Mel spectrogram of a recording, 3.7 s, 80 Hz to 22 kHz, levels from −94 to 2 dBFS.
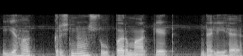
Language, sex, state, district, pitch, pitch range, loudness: Hindi, male, Delhi, New Delhi, 120 Hz, 110-125 Hz, -19 LUFS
